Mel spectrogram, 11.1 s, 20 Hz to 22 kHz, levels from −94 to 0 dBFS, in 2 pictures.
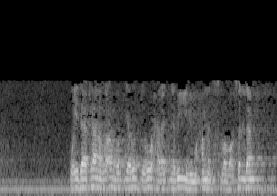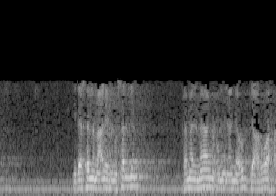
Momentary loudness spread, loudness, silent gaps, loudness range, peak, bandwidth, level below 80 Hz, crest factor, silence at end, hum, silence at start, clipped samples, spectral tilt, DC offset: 21 LU; -24 LUFS; none; 4 LU; -6 dBFS; 5 kHz; -50 dBFS; 18 dB; 0 s; none; 0 s; under 0.1%; -12 dB/octave; under 0.1%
